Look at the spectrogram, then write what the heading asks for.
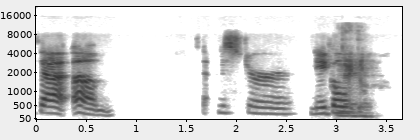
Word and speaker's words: Nagel: Um, what is your full name and please spell it for the record? Sure. Uh, my name is Nagel.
